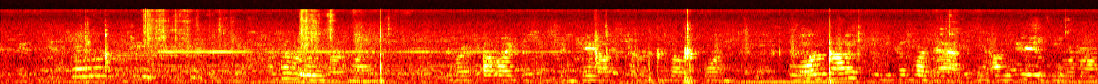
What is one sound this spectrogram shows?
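Small plastic bricks click and rattle as they are handled and snapped together.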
